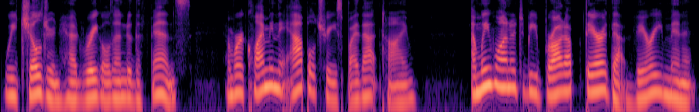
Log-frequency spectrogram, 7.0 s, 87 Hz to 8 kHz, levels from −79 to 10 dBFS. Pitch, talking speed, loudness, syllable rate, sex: 175 Hz, 230 wpm, -18 LUFS, 6.5 syllables/s, female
